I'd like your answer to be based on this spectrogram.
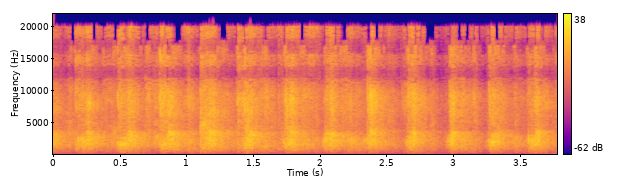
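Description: Congregation at a Hindi Christian sermon claps in a steady rhythmic beat, loud and close, about eight even pulses with no talking.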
